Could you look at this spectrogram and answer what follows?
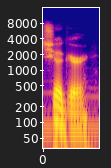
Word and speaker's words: Chigurh: The main characters in the film are Llewellyn Moss, Anton Chigurh, pronounced Sugar, and Sheriff Bell.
